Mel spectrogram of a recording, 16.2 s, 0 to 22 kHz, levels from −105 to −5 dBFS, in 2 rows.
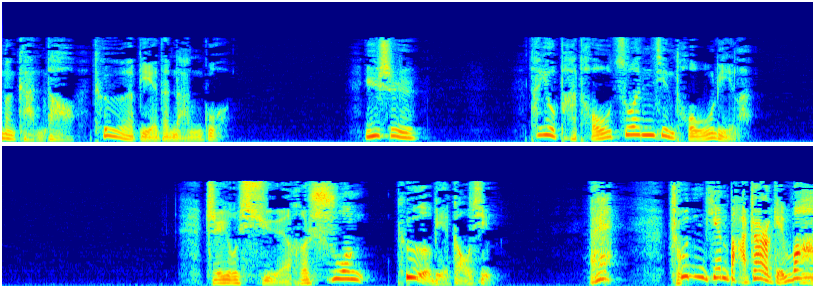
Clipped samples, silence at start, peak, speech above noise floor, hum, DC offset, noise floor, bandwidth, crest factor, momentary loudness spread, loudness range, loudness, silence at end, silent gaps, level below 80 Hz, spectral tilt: under 0.1%; 0 s; -10 dBFS; 55 dB; none; under 0.1%; -86 dBFS; 8 kHz; 22 dB; 15 LU; 10 LU; -31 LUFS; 0 s; none; -58 dBFS; -4 dB/octave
